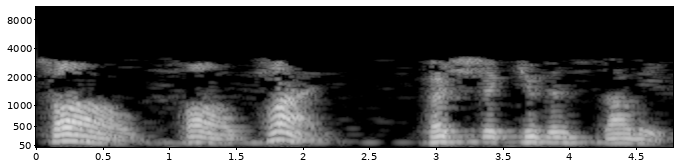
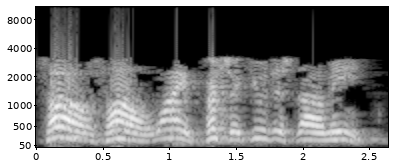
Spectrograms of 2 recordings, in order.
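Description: First: It is said softly and lovingly. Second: It is said in an angry tone.

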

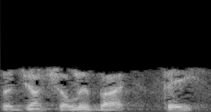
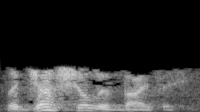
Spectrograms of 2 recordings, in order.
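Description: First: The stress is on the word faith. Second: The stress is on the word just.

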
